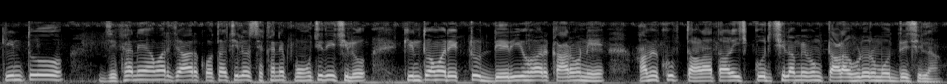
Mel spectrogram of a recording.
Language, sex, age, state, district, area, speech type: Bengali, male, 18-30, West Bengal, Hooghly, urban, spontaneous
